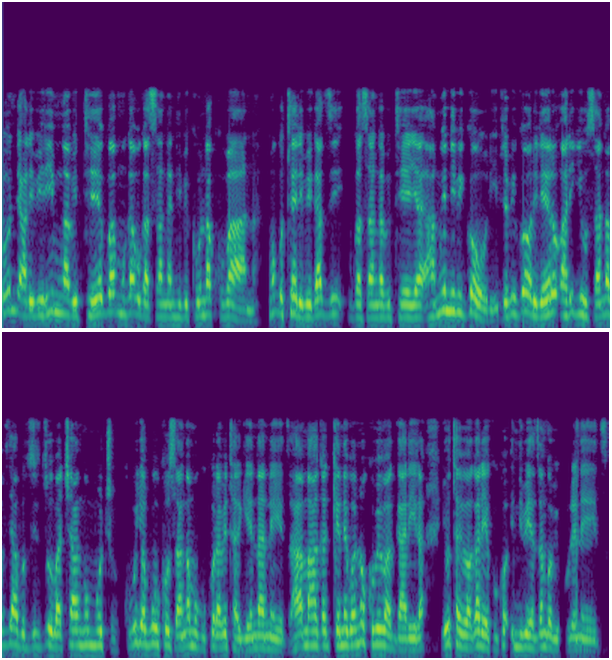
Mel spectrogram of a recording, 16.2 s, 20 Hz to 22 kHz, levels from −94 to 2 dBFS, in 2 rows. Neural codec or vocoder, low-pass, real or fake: none; 7.2 kHz; real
